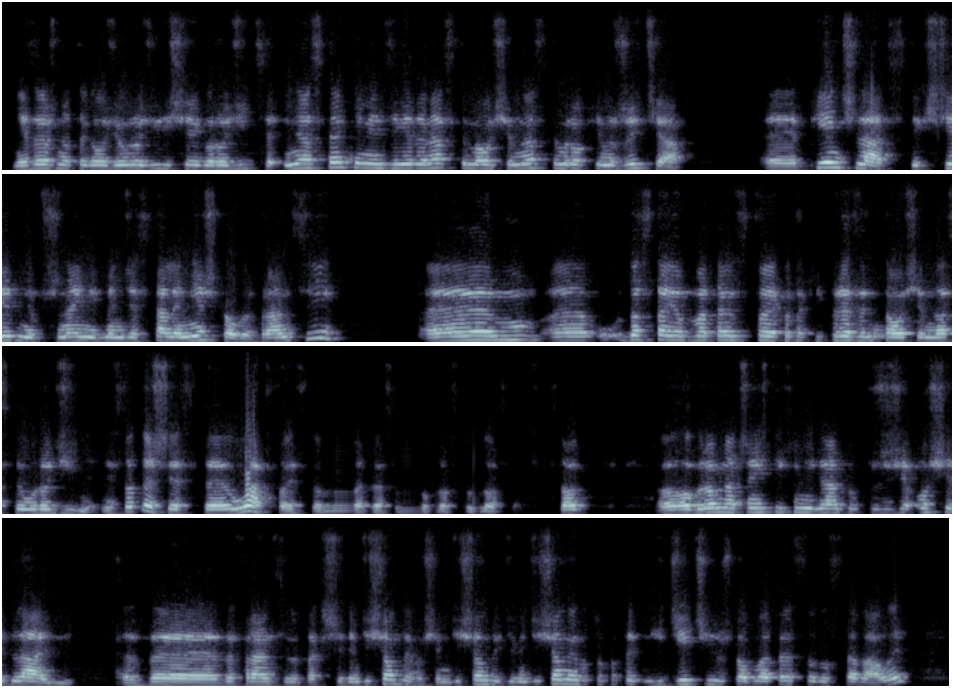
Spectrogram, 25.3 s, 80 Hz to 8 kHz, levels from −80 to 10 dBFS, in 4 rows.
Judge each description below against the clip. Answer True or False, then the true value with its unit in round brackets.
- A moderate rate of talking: False (170 wpm)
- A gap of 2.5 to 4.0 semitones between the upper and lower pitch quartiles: True (3.2 semitones)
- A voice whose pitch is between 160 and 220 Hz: True (185 Hz)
